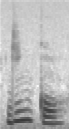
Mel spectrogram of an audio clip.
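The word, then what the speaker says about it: 銀行: toiret toire toire Bang gingko gingko Nah huruf N ketemu dan K juga bacanya Eng ya teman-teman Apotek yakyok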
